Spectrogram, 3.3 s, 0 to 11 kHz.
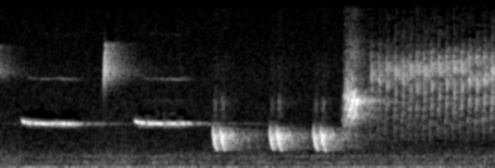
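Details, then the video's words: Song of a thrush nightingale recorded 25 May 2021: two long pure whistles, three hard rasping strokes spaced evenly, then a high dry buzzing trill to the end. "Satakieli laulaa, ääni kauniisti ja selvästi"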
